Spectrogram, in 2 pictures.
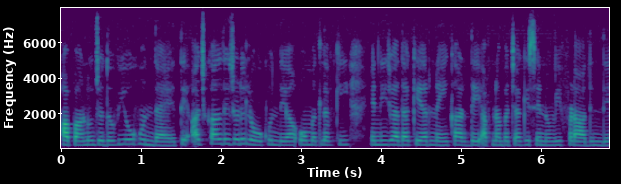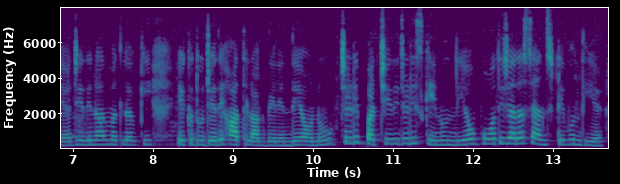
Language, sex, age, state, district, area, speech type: Punjabi, female, 18-30, Punjab, Tarn Taran, urban, spontaneous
